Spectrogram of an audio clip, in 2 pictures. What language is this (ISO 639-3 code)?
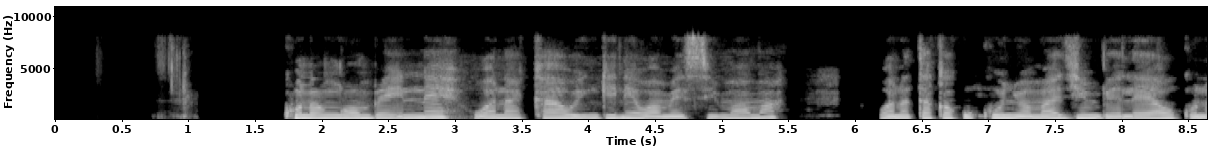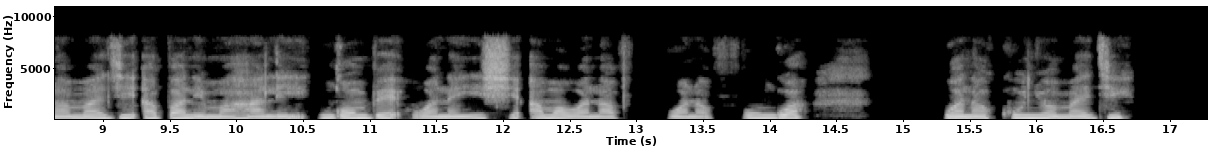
swa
